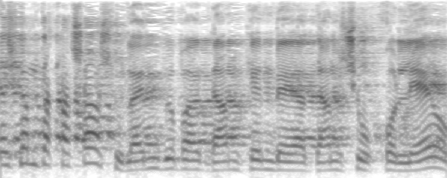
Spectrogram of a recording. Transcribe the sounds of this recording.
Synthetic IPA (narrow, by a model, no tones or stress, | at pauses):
jɛʃɡamet̪aχaʃaʃulajbiɡavaɡamkenbead̪amʃeuxo̞le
